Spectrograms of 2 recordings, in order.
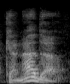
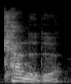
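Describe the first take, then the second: First: The stress is on a later syllable. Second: The stress is on the first syllable. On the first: The speaker calls it wrong. "vous ne direz pas Canada" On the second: The speaker calls it right. "ça s'accentue sur la première"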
